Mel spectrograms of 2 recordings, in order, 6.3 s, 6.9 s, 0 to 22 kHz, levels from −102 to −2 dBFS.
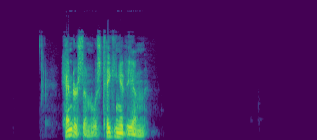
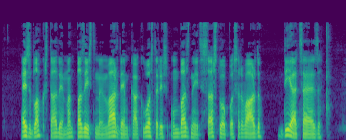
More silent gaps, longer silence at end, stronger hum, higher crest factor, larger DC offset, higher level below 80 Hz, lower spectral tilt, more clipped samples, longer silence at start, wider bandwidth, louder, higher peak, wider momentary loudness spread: neither; first, 3.4 s vs 0.35 s; neither; about the same, 22 dB vs 20 dB; neither; second, -58 dBFS vs -48 dBFS; about the same, -5 dB/octave vs -5.5 dB/octave; neither; first, 0.8 s vs 0.45 s; second, 8.4 kHz vs 11.5 kHz; first, -18 LUFS vs -22 LUFS; about the same, 0 dBFS vs -2 dBFS; about the same, 8 LU vs 9 LU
